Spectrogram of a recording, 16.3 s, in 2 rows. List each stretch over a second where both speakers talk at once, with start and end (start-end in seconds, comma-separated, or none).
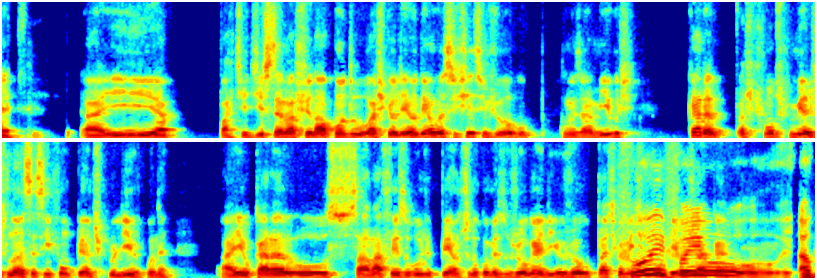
14.2-15.5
